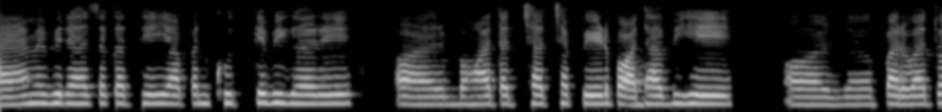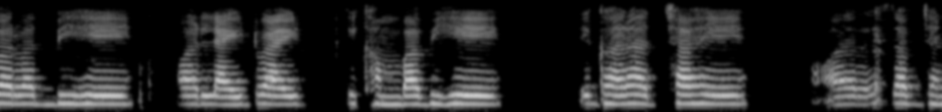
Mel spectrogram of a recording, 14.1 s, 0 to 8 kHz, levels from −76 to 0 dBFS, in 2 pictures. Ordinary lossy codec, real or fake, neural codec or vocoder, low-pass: none; real; none; 7.2 kHz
